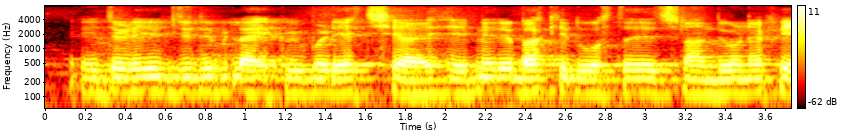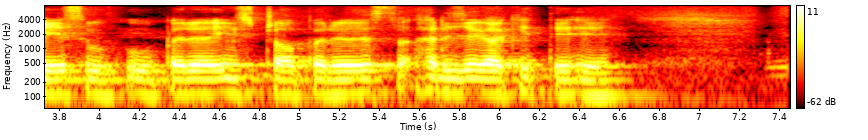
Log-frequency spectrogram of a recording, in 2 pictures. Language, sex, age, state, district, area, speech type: Dogri, male, 18-30, Jammu and Kashmir, Kathua, rural, spontaneous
